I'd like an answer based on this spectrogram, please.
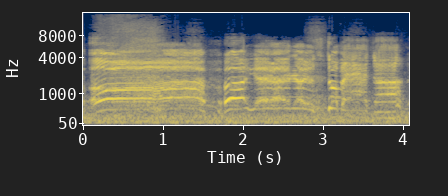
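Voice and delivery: high, yelling taunts; frantic yelling. Real, not acted. Gamer yelling at the chasing monster, frantic. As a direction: yell at the monster. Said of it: "screaming like that".

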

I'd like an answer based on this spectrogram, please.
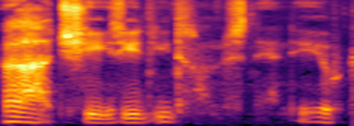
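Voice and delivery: fast hushed whisper. Acted. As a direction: whisper it quickly under breath. Aside muttered to himself.

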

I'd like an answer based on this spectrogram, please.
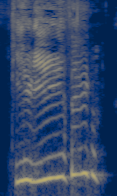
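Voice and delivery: high, squeaky critter voice; eager little beaver. Acted. Beaver offering to fetch things, eager high voice. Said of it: "says Billy eagerly".

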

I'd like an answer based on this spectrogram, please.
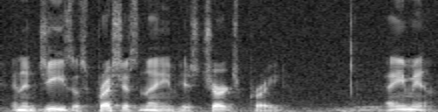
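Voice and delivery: low, soft, quick prayer voice. Acted. Pastor praying over the church service, soft and reverent. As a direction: pray humbly to the Father. Opening prayer before sermon.

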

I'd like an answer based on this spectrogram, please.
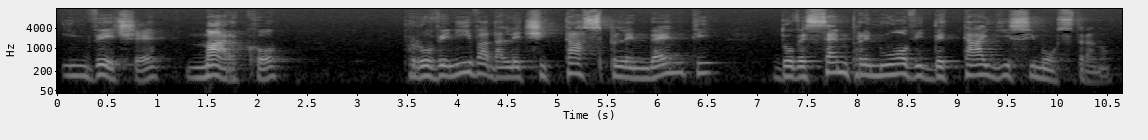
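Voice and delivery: slow, tender reading of a passage he loves; moved reading. Real, not acted. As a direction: read it slowly, touched by the words. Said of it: "tutte le volte che lo leggo mi commuovo".

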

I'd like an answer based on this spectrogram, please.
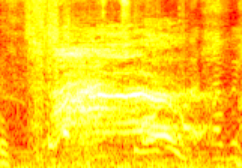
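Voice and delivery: laughing. Real, not acted. Girlfriend laughing, telling him stop.

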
